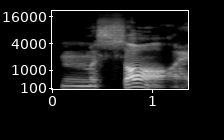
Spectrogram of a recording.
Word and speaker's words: massage: massage 해서 싸이 강세 찍어가지고 massage예요. Massage.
